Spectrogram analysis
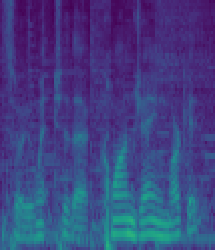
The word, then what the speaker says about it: Gwangjang: we went to the kuanjang market it's spelled with a G but it sounds like a k Quan Jang Market and it was a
